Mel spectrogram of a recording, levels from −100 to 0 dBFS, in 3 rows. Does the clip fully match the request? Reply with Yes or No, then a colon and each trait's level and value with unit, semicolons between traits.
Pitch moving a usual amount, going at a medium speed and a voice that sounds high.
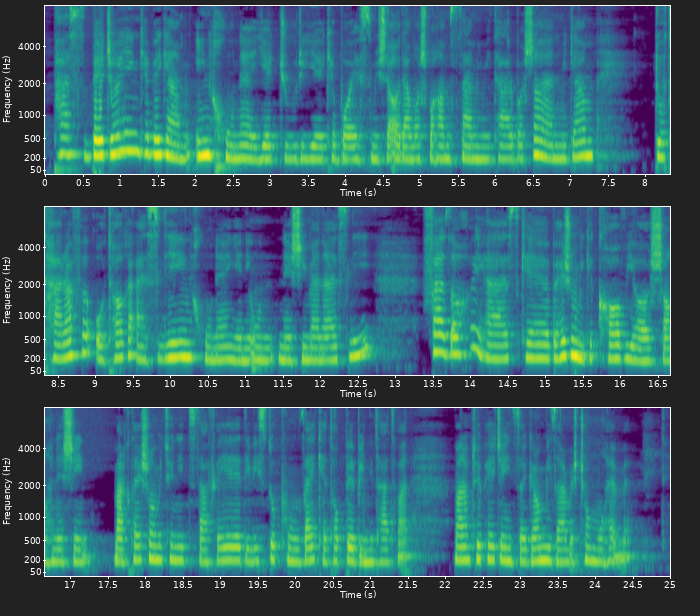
Yes: average, 4.0 semitones; average, 125 wpm; high, 200 Hz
